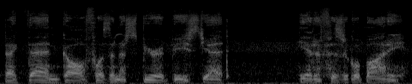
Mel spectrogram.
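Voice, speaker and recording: An actor playing a guarded, plain-spoken spy in a video game, with a gruff, casual, clipped delivery. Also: male voice, deep voice, steady tone, moderate pace, a bit bright, a little hiss or hum. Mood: laconic, reflective.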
